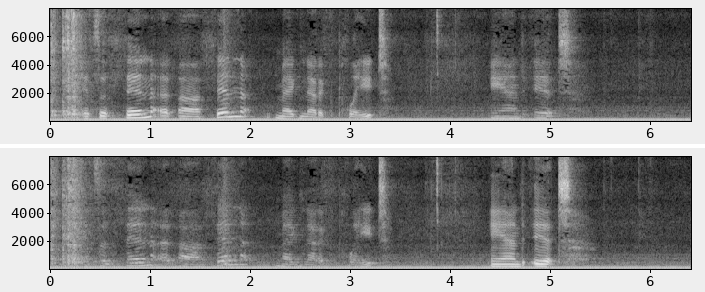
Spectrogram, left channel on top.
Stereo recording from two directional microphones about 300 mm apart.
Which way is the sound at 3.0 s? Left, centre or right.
Centre.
